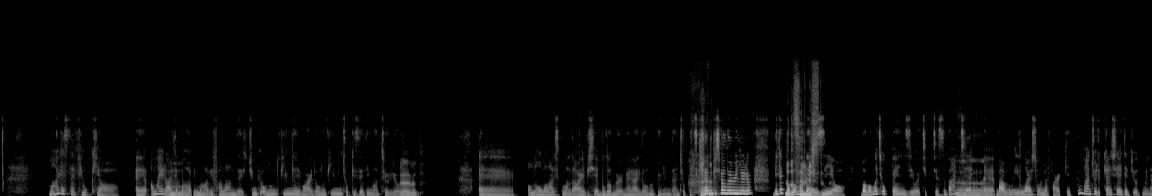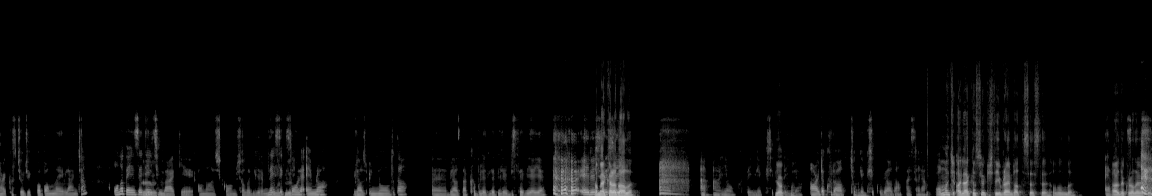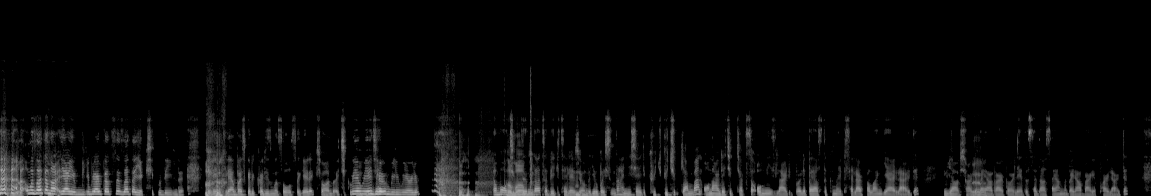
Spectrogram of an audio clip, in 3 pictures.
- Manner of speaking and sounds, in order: tapping; other background noise; chuckle; laughing while speaking: "etkilenmiş olabilirim"; chuckle; chuckle; chuckle; chuckle
- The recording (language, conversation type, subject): Turkish, podcast, Eski yılbaşı programlarından aklında kalan bir sahne var mı?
